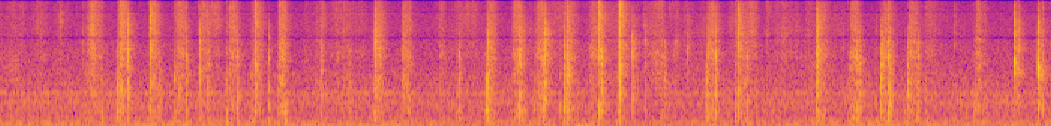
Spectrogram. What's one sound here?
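A rubber stamp taps repeatedly on an ink pad.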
